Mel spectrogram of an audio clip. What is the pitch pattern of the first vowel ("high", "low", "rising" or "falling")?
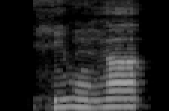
rising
